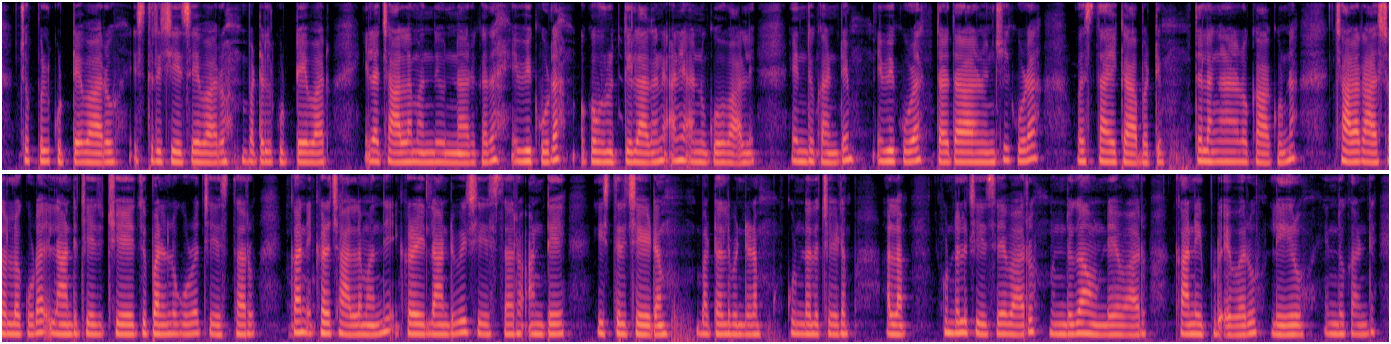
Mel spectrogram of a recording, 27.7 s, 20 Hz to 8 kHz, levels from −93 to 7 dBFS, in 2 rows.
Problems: none marked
